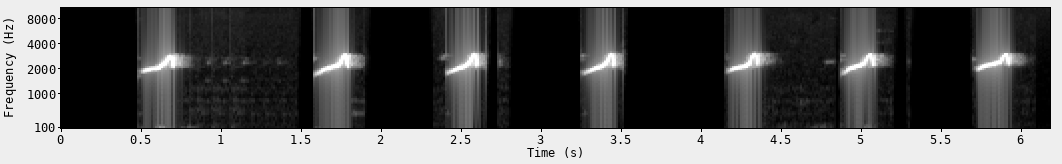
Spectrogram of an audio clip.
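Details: LeConte's thrasher repeating a sharp, upslurred whistle about seven times in six seconds, each note short and alike, with a couple of faint low knocks behind.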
